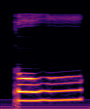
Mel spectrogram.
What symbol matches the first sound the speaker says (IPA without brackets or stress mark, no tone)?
ɾ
